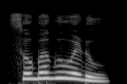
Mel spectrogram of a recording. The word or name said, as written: ಸೊಬಗುವಡೆ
